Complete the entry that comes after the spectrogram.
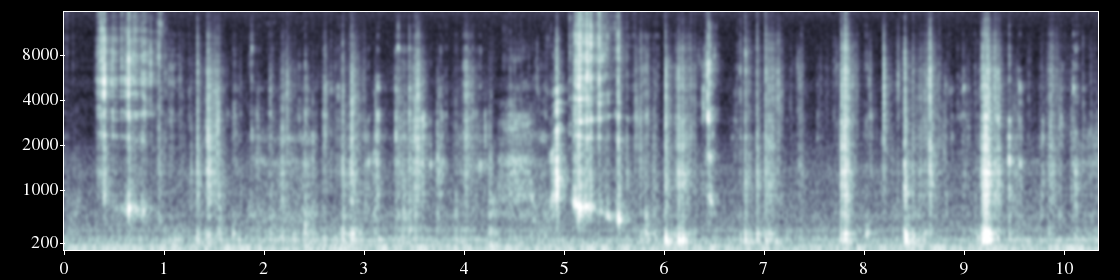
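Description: Close-miked chewing of tanghulu, candied cherry tomatoes in a hard sugar glaze, with irregular sharp crunches as the brittle sugar shell cracks between the teeth.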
